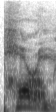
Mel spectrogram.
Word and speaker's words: Parham: the way donald parham it really irritates me how people say his name like i don't feel like param is that weird of a name that people should be that up so routinely mm-hmm oh he has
